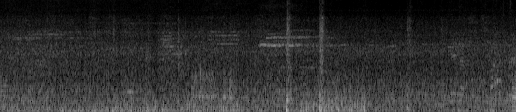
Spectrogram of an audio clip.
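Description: The Cholan Express rumbling into platform one at an Indian railway station, a steady close roar of wheels and carriages with occasional clanks and a brief squeal, while someone talks over it.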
